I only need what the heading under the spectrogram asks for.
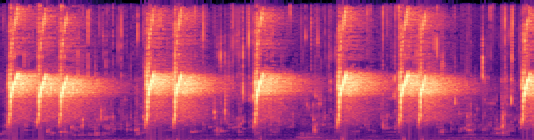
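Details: Grouped bursts of two or three very high, sharp, falling notes roughly every second from small siri-siri (common iora), trailing into a thin sustained tone, with trickling water in the background; recorded as a tutor song for captive birds.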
